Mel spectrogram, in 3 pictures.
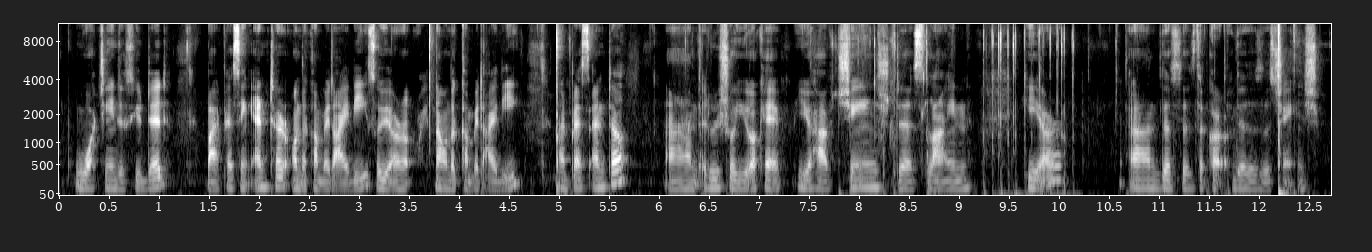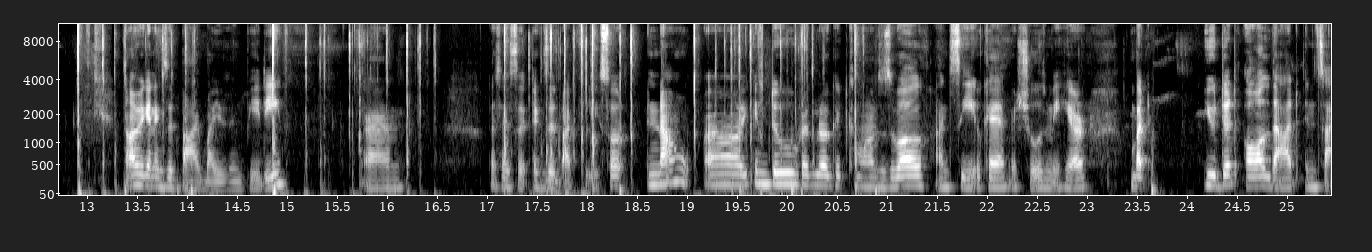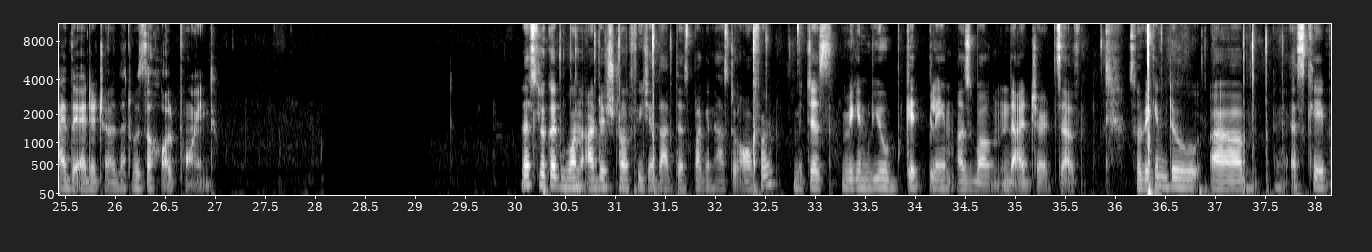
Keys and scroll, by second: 5.0 Return, 6.4 j, 8.2 4, 8.6 j, 9.2 w, 10.5-20.7 typing, 12.2 Escape, 14.8 Escape, 17.1 Return.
